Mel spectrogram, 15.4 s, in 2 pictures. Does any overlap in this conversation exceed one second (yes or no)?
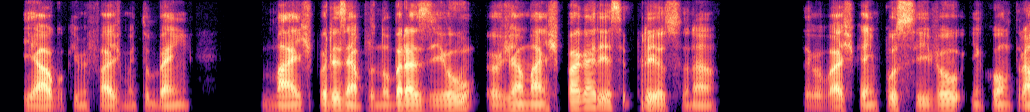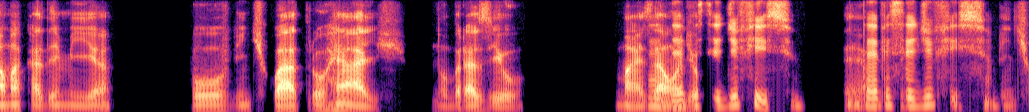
no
